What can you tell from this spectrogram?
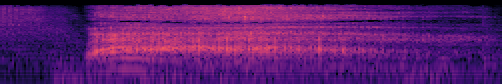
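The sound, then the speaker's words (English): A person voices a single drawn-out, throaty roar imitating a lion, starting abruptly loud and slowly fading over about two seconds, with no other talk. “So the lion looked into the well. Now roar. The lion roared.”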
